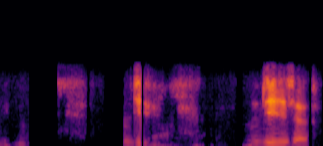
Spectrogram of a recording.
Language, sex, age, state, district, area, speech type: Urdu, male, 30-45, Uttar Pradesh, Lucknow, urban, conversation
